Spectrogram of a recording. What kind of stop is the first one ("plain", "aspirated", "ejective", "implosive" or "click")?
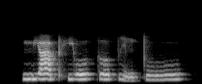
aspirated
